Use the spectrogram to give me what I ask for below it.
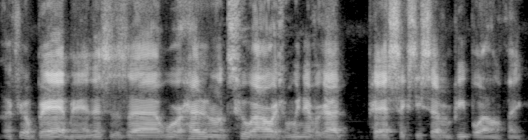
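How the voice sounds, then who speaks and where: A livestream host at home in a rural province rants in a crude, blunt, rambling way and answers his chat. His voice is brisk, somewhat low, and sharp in tone.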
